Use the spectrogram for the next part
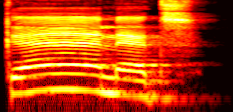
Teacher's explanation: കാഫിന്റെ കൂടെ അലിഫ് മദ് വന്നിട്ടുണ്ട് കുറച്ച് നീട്ടി കൊടുക്കണം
